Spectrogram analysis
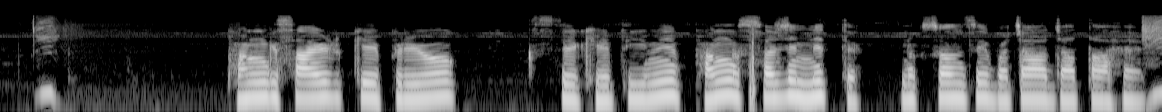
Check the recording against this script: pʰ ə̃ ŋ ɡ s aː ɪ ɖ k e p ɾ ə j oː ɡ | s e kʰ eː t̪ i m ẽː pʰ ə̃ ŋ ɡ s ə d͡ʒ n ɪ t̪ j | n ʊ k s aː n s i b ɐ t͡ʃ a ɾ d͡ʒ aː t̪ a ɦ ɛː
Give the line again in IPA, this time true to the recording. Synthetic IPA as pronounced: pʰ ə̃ ŋ ɡ s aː ɪ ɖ k e p ɾ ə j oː ɡ | s e kʰ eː t̪ i m ẽ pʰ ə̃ ŋ ɡ s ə d͡ʒ n ɪ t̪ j | n ʊ k s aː n s e b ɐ t͡ʃ a d͡ʒ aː t̪ a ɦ ɛː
